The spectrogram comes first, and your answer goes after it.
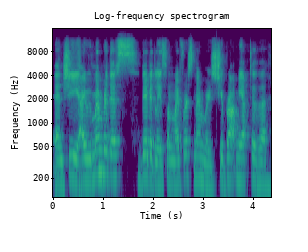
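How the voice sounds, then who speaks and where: A woman speaks at a moderate pace, her pitch fairly low with ordinary variation. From southwest Alaska (Bethel). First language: Yup'ik. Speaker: Alaska Native corporation leader. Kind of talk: presentation. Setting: video call. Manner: halting, many fillers.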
